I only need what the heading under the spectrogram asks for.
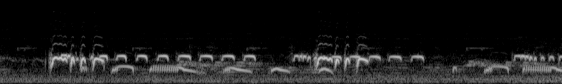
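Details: Local zebra dove song used as a lure for other zebra doves: rapid clipped stuttering notes run into an even string of short repeated hoots, overlapping with soft descending arched coos. The phrase is repeated.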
